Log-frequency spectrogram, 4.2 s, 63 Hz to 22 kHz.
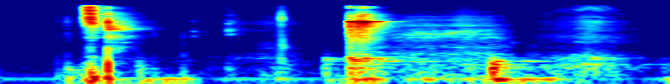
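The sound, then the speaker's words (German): A small 0.3-liter beer bottle with yeast sediment is opened: a sharp metallic click, then a crisp pop of the cap followed by a short, fading fizzy hiss, with no talking. “Ein kleines 0,3 Liter Fläschchen und machen wir es mal auf, oder?”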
